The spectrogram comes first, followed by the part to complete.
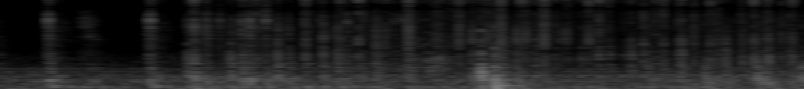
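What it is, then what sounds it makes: Polished wooden tabletop. Long fingernails on both hands tap rapidly across a glossy, varnished, solid dark wood tabletop. The result is a quick, steady patter of short, dry clicks that die away almost instantly, each with a soft low knock under a bright tick.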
